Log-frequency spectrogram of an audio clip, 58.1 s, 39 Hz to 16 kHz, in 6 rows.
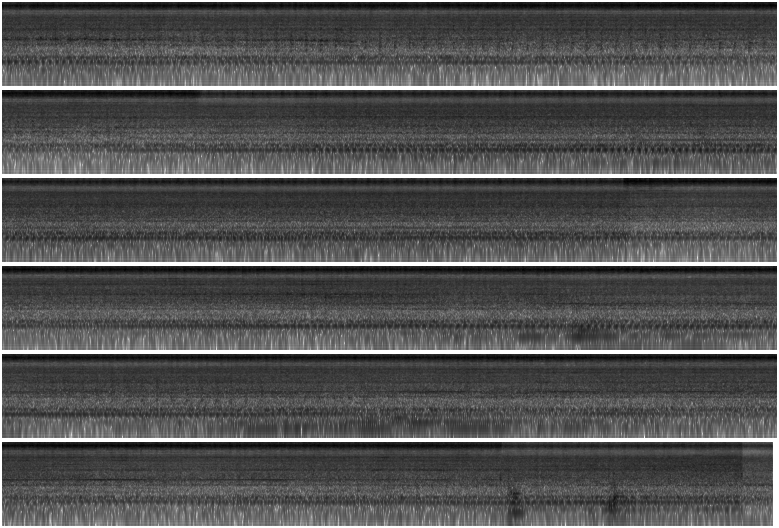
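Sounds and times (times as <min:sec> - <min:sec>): motor-driven saw humming and whining: 0:00.0 - 0:58.0
short knock: 0:54.7 - 0:55.2, 0:56.0 - 0:56.5.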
